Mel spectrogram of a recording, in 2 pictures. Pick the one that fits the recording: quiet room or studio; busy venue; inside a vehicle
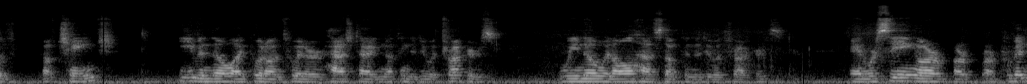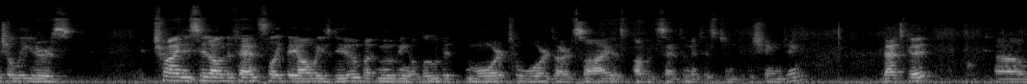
busy venue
